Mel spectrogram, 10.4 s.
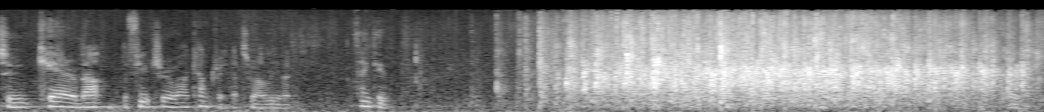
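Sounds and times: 
speech: 0:00.0 - 0:04.2
audience applause: 0:05.0 - 0:10.4.

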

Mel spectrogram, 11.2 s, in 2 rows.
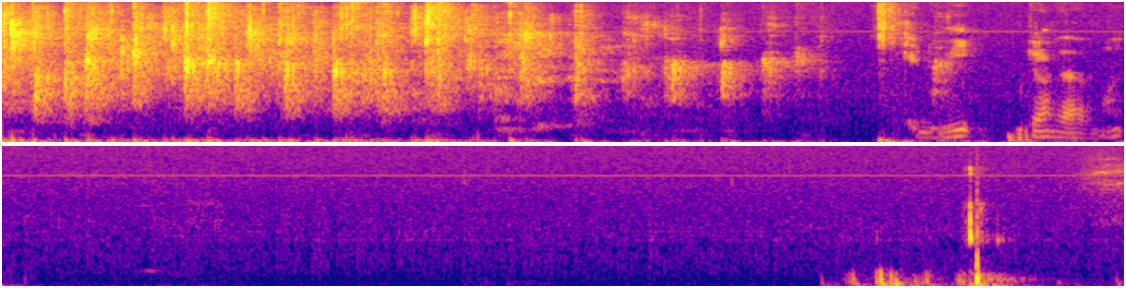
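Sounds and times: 
audience clapping: 0:00.0 - 0:04.9
speech: 0:04.6 - 0:05.7.

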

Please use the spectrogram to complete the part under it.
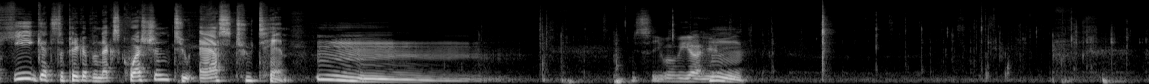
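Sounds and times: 
speech: 0:00.1 - 0:04.1, 0:06.4 - 0:07.6
piece of paper being unfolded: 0:07.4 - 0:11.4.

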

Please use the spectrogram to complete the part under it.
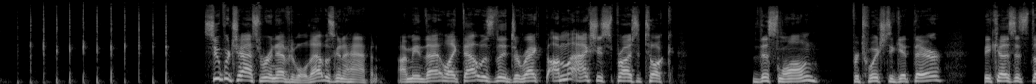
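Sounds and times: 
soft golf clap: 0:00.0 - 0:01.8
speech: 0:02.0 - 0:06.9, 0:07.5 - 0:10.3.

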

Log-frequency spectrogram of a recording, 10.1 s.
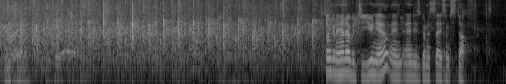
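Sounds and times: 
audience applause: 0:00.0 - 0:07.3
speech: 0:06.5 - 0:09.6.

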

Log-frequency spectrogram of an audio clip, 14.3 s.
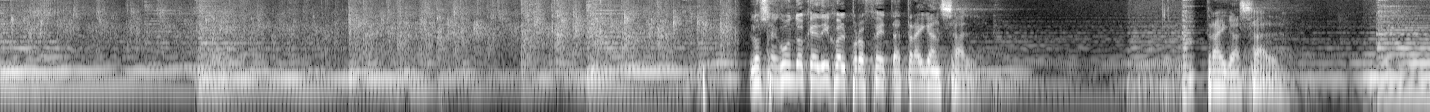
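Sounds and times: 
audience applauding: 0:00.0 - 0:07.6
speech: 0:07.5 - 0:09.9, 0:12.1 - 0:13.0.

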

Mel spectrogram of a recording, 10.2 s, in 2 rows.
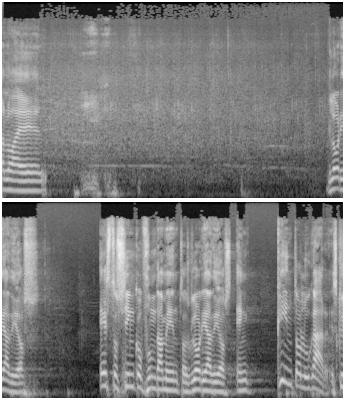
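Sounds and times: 
speech: 0:00.0 - 0:01.8, 0:04.9 - 0:05.7, 0:06.6 - 0:10.2
audience applauding: 0:00.0 - 0:05.7.

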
